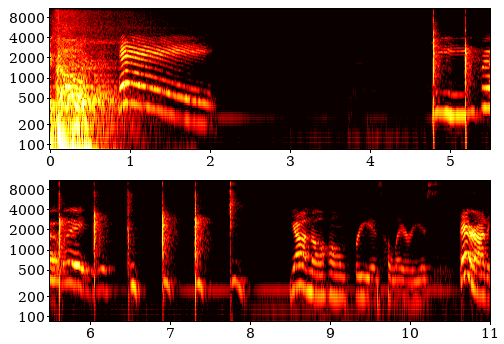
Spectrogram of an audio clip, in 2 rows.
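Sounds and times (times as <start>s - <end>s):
woman clapping: 4.8s - 8.0s.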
